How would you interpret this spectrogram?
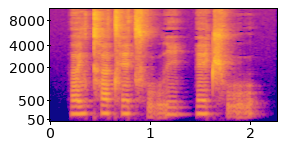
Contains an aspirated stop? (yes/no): yes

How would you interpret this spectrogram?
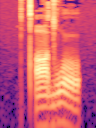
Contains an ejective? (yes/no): yes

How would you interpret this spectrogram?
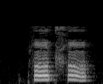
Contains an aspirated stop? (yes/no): yes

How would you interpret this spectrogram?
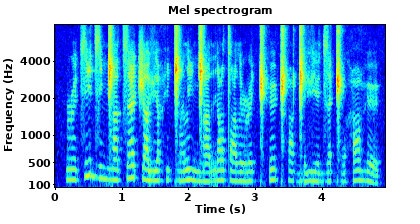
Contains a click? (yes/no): yes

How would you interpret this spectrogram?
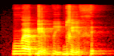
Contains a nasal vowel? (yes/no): no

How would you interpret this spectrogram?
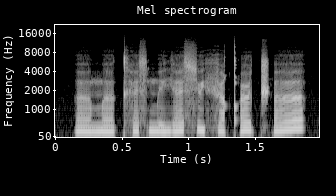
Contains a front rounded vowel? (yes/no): yes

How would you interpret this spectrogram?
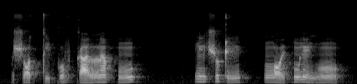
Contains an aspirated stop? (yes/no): no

